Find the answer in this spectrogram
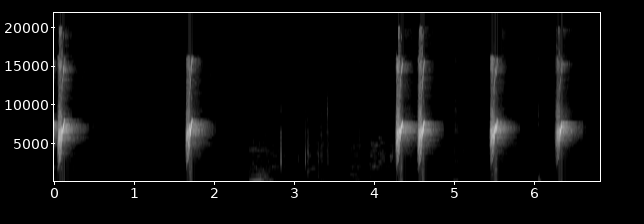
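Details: Crested jay, a lively singing bird in the ngeleper style, used as lure audio for cage birds: sharp, high, downward chips given singly or in quick pairs, separated by pauses of about a second.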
